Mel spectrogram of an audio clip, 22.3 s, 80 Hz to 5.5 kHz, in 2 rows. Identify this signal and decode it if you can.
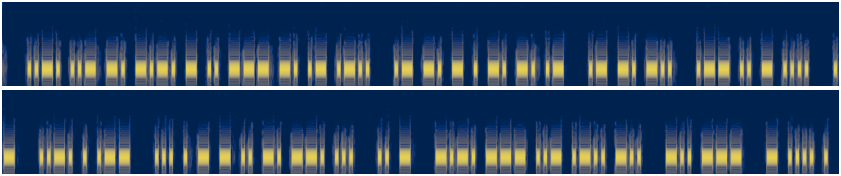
Morse code, heard as a keyed tone, about 25 wpm, 600 Hz. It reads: FUNCTIONAL ANTENNA AND WITH A FEW SETTINGS IT COULD DO THE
